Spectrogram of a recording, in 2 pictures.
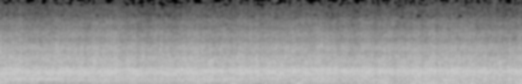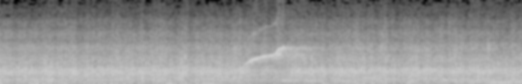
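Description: A concert hall audience applauding steadily just as a sung phrase ends, heard on an old live recording. About eight seconds in, one short call rises in pitch over the clapping.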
